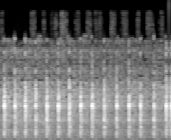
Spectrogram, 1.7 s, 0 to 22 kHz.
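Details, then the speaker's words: Honda Titan 150 motorcycle with its original cylinder, previously run while the oil pump wasn't feeding the top end. At idle, sharp, dry tapping about nine times a second comes from the top end, like valve tap. An earlier part swap didn't fix it. "Barulho seco. É como se fosse bater na cabeça da"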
